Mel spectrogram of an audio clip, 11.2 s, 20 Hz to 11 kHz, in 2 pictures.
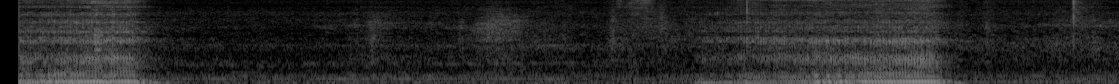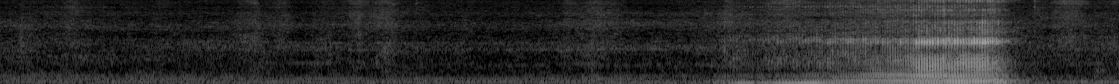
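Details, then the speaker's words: Sleeping 10-month-old female Great Dane puppy snoring in her favorite chair: deep, rumbling snores, three over about eleven seconds with quiet pauses between; ordinary snoring. "sorry i didn't mean to wake you up you were snoring so happily"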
